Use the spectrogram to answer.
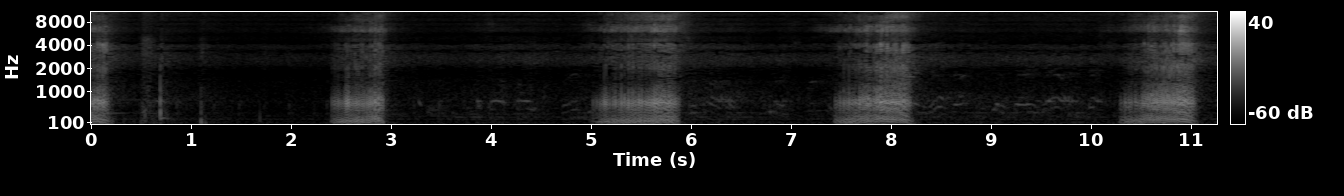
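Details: Sleeping pug: four loud, rough breath sounds at regular intervals, roughly 23 a minute, with quiet between; snoring.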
